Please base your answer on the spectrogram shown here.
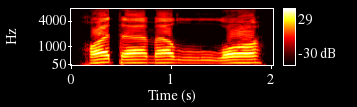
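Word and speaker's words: اللَّه: Itu untuk huruf lamnya tebal. Khatamallah. Ma-nya tipis. Mallah. Khatamallah. Khatamallah. Ya. Ma-nya tipis, Allah-nya tebal. Nah, maka dia baca dengan lam yang tebal, dan panjangnya untuk lafal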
